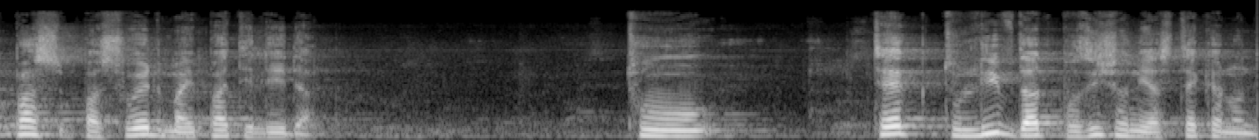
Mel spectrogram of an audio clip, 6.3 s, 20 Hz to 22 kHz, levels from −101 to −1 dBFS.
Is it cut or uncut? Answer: uncut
